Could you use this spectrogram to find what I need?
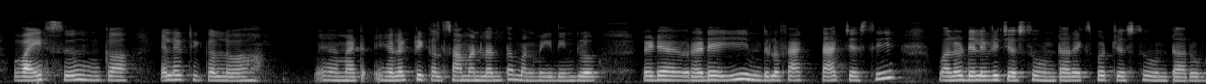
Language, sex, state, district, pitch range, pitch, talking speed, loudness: Telugu, female, Andhra Pradesh, Chittoor, 185-200 Hz, 190 Hz, 100 wpm, -23 LUFS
